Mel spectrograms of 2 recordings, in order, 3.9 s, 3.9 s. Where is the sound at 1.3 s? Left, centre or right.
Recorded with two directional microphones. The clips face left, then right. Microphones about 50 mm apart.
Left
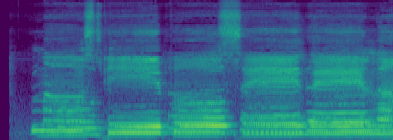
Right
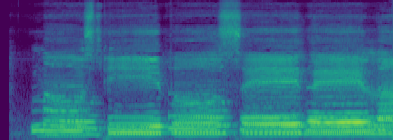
Left.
